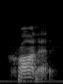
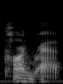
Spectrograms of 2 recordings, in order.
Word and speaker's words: Konrath: Cronath, and I think I pronounced the last name right, but it's spelled Kronath. I'm sorry, it's Conrath, Konrath.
